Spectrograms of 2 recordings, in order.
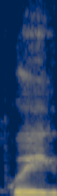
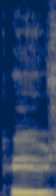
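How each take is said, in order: First: The name is said in an anglicized way. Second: The name is said the Spanish way. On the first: The speaker calls it wrong. "I had thought it was Puig the entire time" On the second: The speaker calls it right. "that's how that's pronounced in Spanish"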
